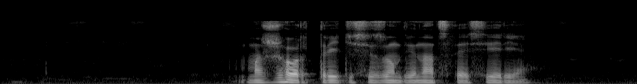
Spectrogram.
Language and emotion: Russian, positive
